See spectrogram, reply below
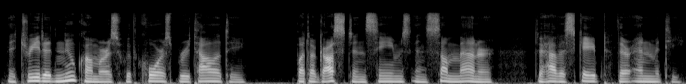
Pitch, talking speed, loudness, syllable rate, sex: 130 Hz, 155 wpm, -19 LUFS, 5.4 syllables/s, male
